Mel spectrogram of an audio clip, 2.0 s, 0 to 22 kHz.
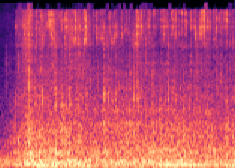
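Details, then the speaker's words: Ray 50 Turbo scooter after lubricating its dry chain at the sprocket base: steady low engine drone with quiet, even chain run, no rattling; noise when riding fast was just a dry chain, now gone. "Então acabou o barulho. Era só isso o barulho da motinha."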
